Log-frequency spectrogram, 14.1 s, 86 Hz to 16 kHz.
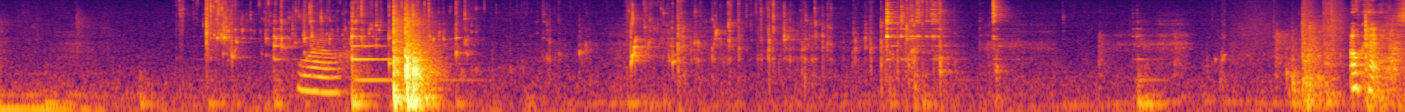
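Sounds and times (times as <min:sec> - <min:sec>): liquid dripping: 0:01.7 - 0:09.6.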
